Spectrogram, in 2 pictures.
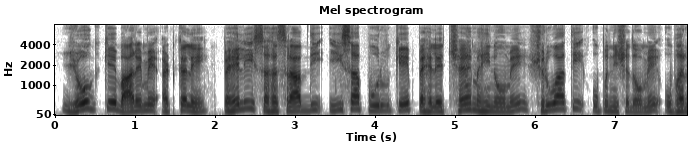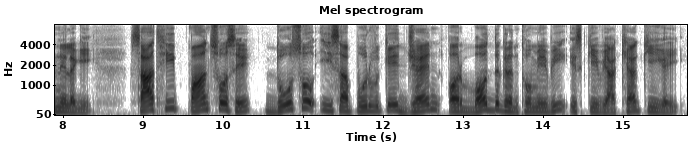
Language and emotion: Hindi, neutral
